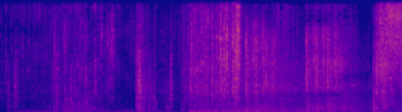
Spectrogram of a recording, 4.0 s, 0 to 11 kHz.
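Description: Counter-Strike gunfire during a Legacy vs Liquid IEM Rio 2024 qualifier match crackles in rapid bursts of shots, loud and close, alongside mechanical clicks, with no talk over it.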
